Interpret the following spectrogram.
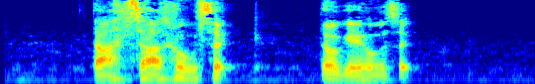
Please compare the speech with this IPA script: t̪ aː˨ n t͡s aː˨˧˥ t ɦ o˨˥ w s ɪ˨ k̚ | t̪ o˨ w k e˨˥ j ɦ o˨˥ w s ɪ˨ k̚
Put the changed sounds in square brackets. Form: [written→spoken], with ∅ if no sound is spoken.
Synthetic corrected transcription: t̪ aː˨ n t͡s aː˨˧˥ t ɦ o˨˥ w s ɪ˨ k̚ | t̪ [o˨→o˥] w k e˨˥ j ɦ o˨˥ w s ɪ˨ k̚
